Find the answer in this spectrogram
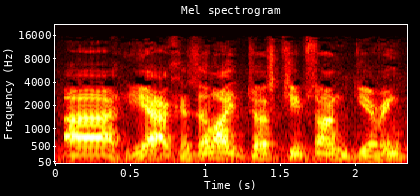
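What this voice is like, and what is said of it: Beavis and Butthead cartoon voice. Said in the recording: “I couldn't resist the chance to do my Beavis and Butthead impression.”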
